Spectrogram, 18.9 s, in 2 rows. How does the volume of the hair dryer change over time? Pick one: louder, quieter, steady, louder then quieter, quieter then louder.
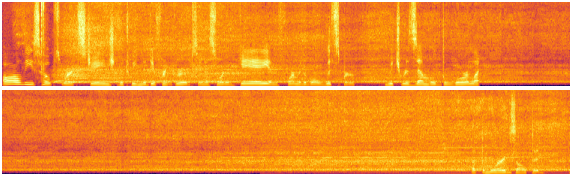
quieter then louder.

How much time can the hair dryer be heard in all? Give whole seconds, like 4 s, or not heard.
19 s.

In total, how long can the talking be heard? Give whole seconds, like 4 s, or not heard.
9 s.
